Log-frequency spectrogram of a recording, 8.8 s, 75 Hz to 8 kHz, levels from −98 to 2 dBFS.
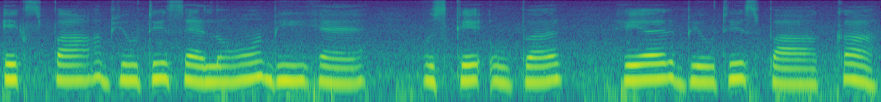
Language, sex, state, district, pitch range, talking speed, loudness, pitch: Hindi, female, Chandigarh, Chandigarh, 190-210 Hz, 80 wpm, -15 LUFS, 200 Hz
